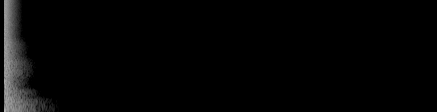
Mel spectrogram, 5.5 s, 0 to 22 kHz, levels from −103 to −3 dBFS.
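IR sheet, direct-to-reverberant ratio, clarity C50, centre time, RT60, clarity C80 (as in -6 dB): -10.0 dB, 6.5 dB, 31 ms, 0.40 s, 13.0 dB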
